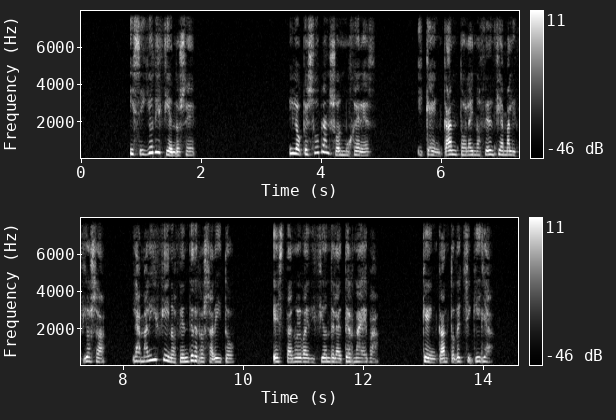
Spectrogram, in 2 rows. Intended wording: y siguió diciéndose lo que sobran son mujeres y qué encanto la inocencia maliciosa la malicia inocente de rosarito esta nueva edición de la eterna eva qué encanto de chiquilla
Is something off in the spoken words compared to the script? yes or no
no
